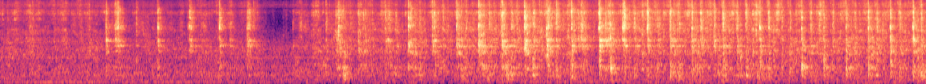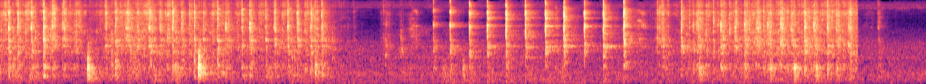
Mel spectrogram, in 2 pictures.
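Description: Wire balloon whisk beating egg yolks and sugar in a stainless steel bowl, the wires clicking rapidly against the metal. After a brief pause near the end, the strokes come slower and more distinct, about four a second.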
